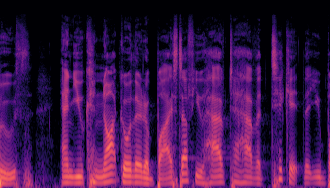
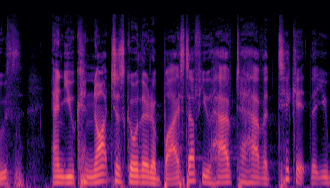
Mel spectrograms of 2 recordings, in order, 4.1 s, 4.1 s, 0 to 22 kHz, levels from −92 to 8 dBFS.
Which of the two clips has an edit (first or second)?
first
